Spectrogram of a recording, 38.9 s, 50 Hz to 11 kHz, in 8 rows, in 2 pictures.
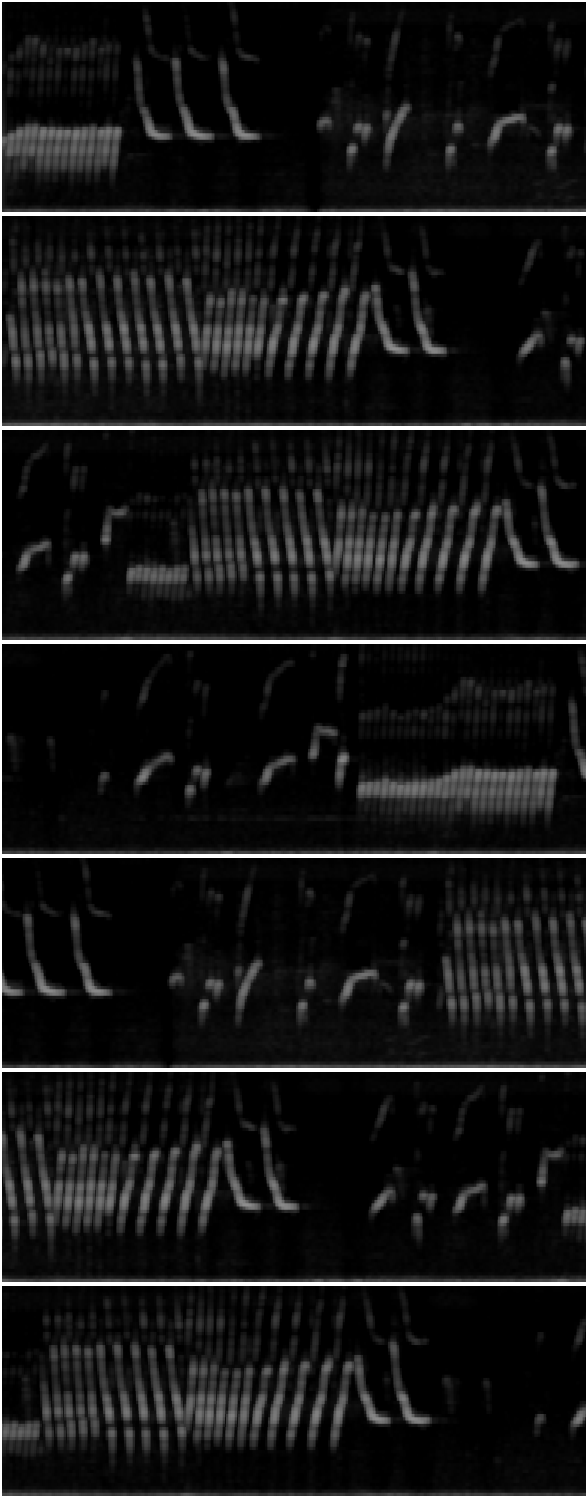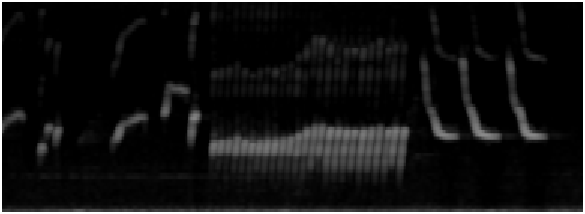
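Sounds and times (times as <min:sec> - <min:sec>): canary singing trills: 0:00.0 - 0:08.6, 0:09.2 - 0:26.8, 0:27.4 - 0:38.7
steady low hum: 0:01.8 - 0:11.6, 0:20.3 - 0:25.6.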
